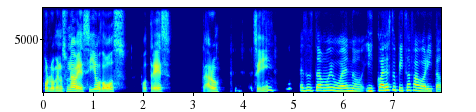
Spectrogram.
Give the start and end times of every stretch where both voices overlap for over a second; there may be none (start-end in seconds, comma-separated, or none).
none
